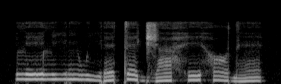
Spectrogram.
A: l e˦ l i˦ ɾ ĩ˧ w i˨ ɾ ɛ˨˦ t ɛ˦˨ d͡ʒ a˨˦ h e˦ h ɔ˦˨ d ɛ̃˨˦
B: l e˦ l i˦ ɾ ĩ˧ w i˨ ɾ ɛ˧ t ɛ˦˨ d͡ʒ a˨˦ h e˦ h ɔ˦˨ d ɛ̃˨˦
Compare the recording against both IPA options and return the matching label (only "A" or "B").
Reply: A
